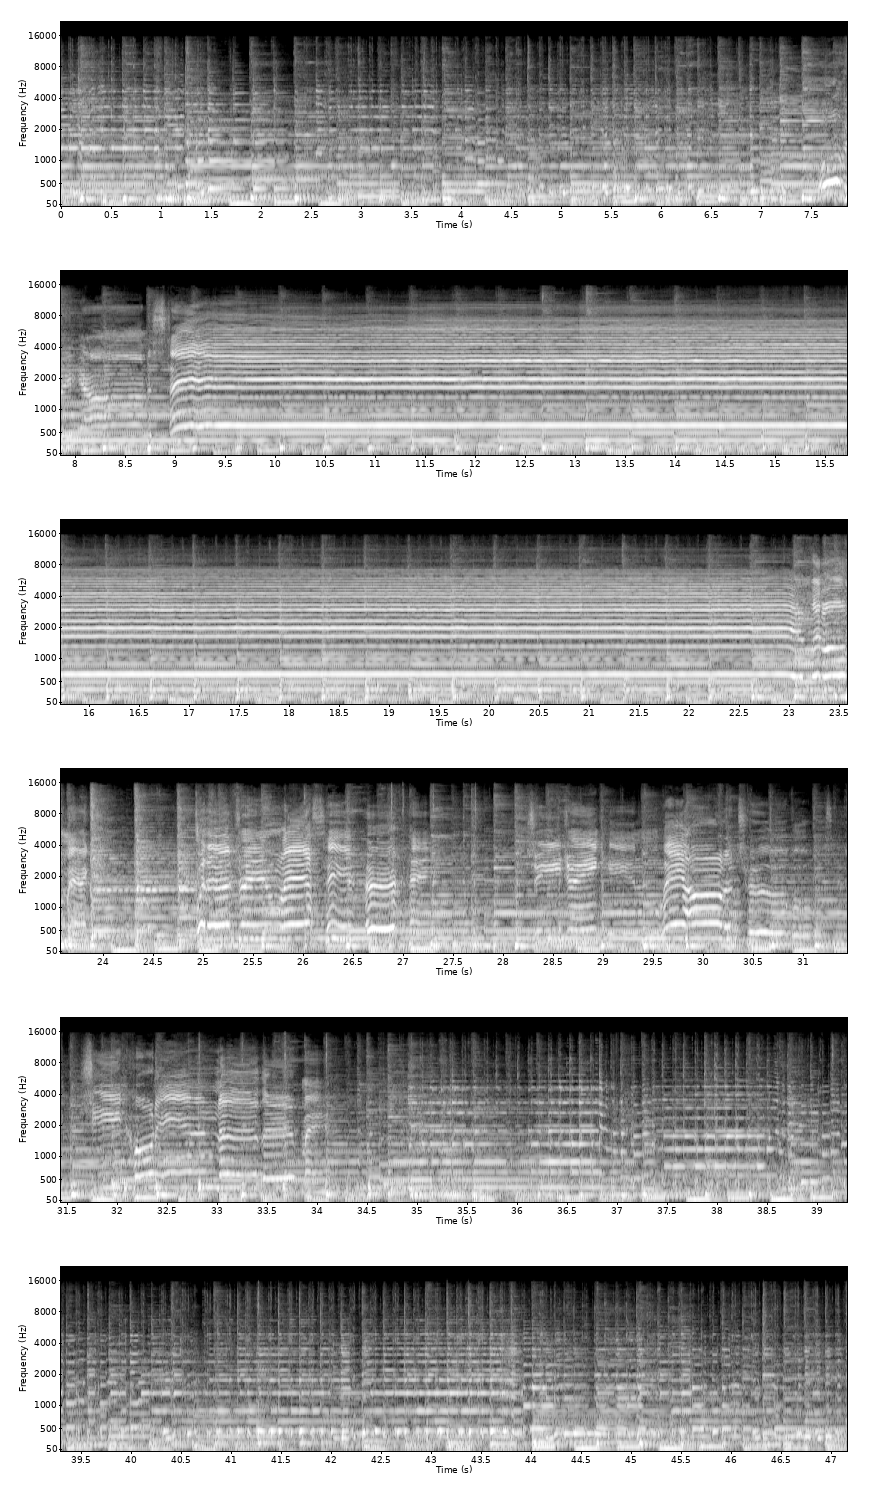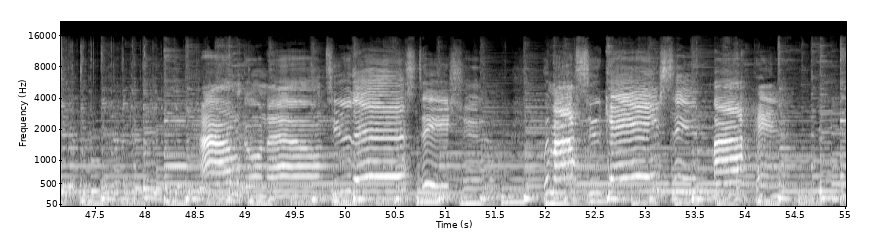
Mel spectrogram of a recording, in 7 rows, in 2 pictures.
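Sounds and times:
acoustic guitar: 0.0s - 55.0s
mandolin: 0.0s - 55.0s
upright bass: 0.0s - 55.0s
man singing lead vocal: 7.5s - 24.2s, 24.8s - 34.3s, 48.4s - 55.0s.

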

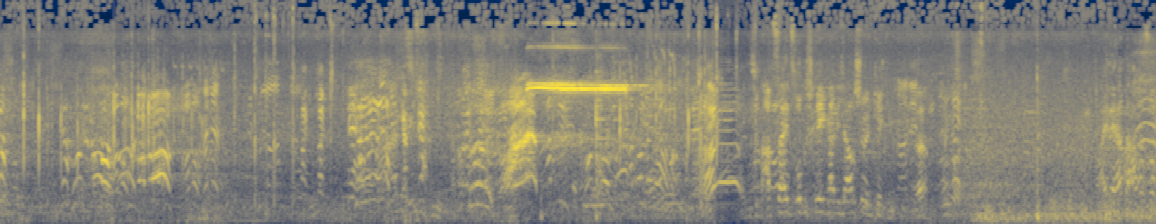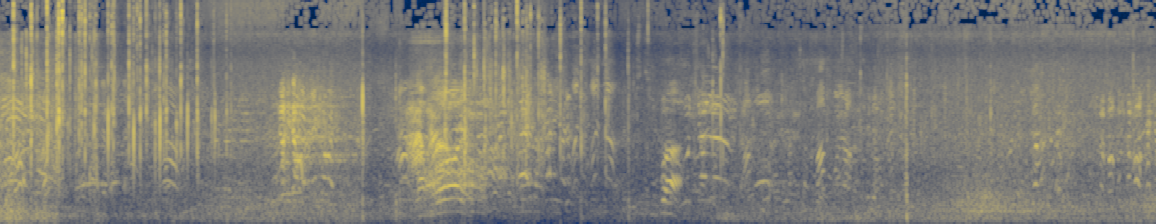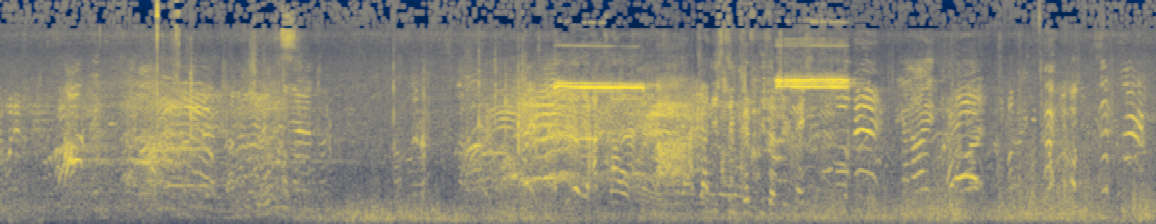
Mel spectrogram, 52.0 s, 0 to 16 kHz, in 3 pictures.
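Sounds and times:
players shouting: 0.0s - 14.6s, 17.0s - 31.0s, 32.5s - 39.7s, 41.6s - 52.0s
referee's whistle long blast: 7.9s - 9.7s, 42.9s - 44.5s, 46.3s - 47.6s.

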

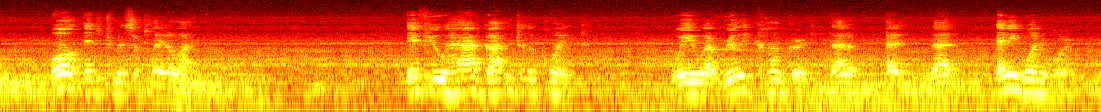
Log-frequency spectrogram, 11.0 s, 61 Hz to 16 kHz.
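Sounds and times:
background hiss and room noise: 0.0s - 11.0s
man speaking: 0.5s - 2.0s, 4.1s - 5.9s, 6.7s - 10.8s.

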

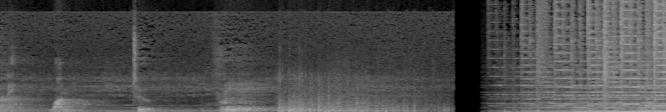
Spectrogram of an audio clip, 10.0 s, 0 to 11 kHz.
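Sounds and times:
thunder rumbling: 3.8s - 6.8s.

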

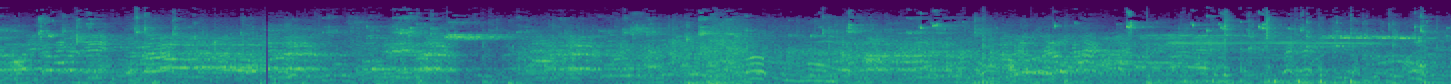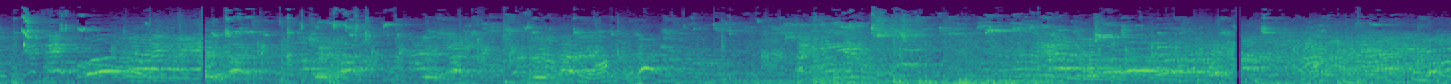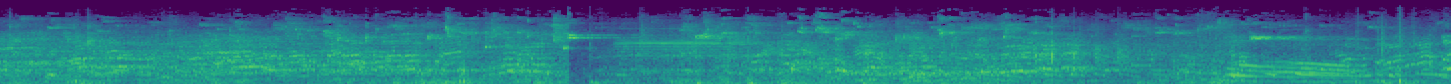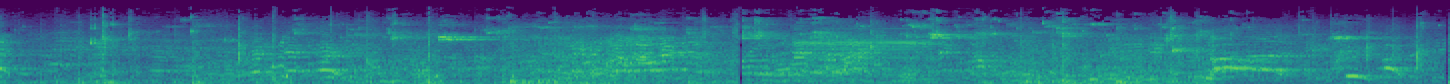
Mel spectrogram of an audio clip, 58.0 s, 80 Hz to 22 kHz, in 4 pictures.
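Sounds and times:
players and spectators calling out: 0.0s - 58.0s
basketball bouncing on gym floor: 11.4s - 14.7s.

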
